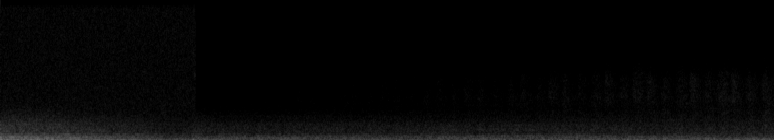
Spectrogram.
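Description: A TT scale model railway passenger train runs on a main line, giving a steady, fairly loud rolling rumble with faint rhythmic rail clatter that continues evenly throughout.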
